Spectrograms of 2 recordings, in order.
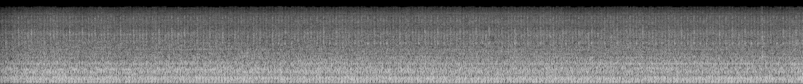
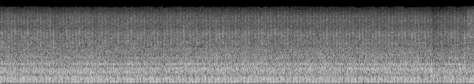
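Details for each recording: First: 1986 Jeep XJ 2.5L petrol engine idling smoothly and evenly after a crankcase ventilation vacuum leak from an incorrectly fitted valve cover was fixed; it had been running very lean. Blow-by appears normal, with no knocking, hissing or misses. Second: 1986 Jeep XJ 2.5L four-cylinder idling with a steady hiss and slightly uneven beat, heard before repair; wrong valve cover fitted without proper crankcase ventilation caused vacuum leaks, engine running very lean with fuel trims way off; two leaks found, one fixed.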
